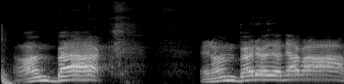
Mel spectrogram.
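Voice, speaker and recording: A man talks at a fairly slow pace in a put-on character voice. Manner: boastful, bold.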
